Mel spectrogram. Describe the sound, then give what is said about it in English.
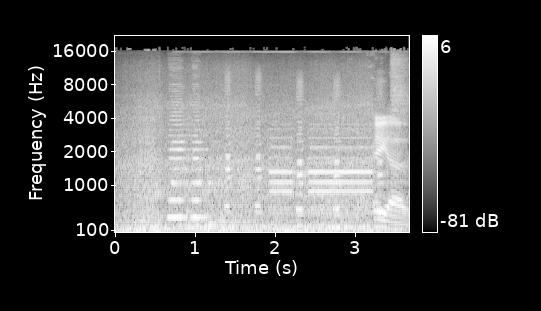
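Several car horns honk over a steady roar of street traffic, short overlapping toots sounding one after another, with a longer, wavering blare rising near the end. “We're stuck in traffic anyway.”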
